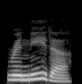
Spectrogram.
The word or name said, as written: Ranita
